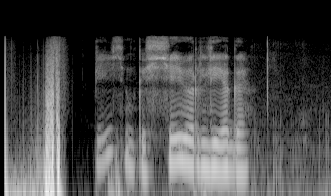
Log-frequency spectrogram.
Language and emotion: Russian, neutral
